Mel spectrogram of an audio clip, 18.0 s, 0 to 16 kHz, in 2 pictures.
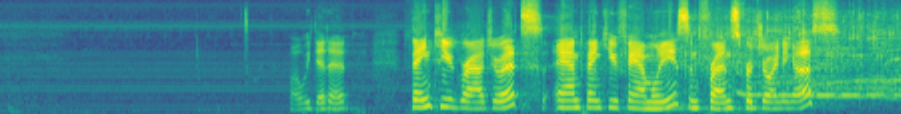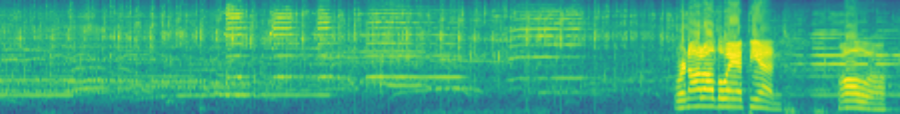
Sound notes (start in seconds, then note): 9.1 audience cheering; 9.1 everybody clapping; 10.9 foghorn blowing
